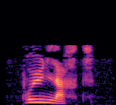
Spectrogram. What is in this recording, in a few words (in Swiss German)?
"brunlacht", Bas Rhin; vin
